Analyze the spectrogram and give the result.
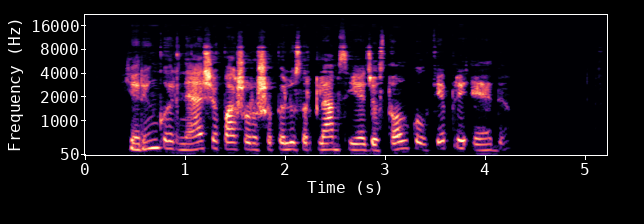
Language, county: Lithuanian, Vilnius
